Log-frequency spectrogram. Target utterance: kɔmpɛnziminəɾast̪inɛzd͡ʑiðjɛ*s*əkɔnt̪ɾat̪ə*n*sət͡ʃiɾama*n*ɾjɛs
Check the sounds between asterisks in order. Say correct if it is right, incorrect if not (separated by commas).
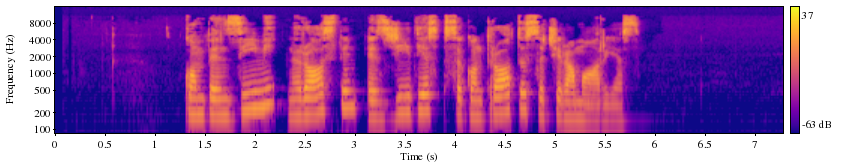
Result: incorrect, incorrect, incorrect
